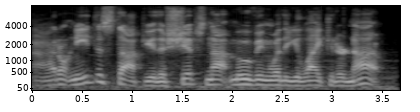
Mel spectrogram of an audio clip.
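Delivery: ordinary talk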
